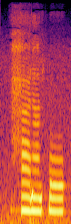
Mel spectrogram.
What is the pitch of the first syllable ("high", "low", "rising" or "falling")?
high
